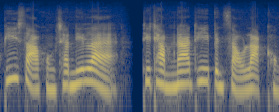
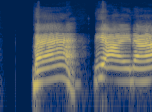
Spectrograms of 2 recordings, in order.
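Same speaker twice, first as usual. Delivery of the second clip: raised voice on the phone, near a shout; calling loudly; 4 semitones higher, 4 dB louder, slower than usual. Acted. Daughter phoning her hard-of-hearing mother, loud near-shout. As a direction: call out so a deaf ear can hear. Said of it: "ต้องพูดเสียงดังจนเหมือนตะโกน".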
